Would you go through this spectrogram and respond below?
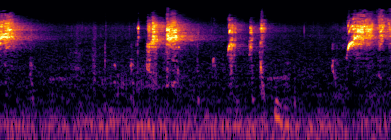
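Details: Young monkey left uncared for by its mother, crying: a few shrill, raspy screeches separated by quieter pauses, with a loud final burst near the end and soft background hum underneath.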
